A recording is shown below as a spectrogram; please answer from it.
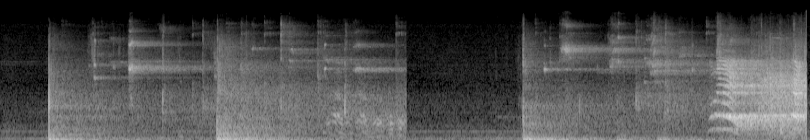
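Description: Table tennis play in a hall: the ball clicking off bats and table, brief high squeaks of shoes on the court floor, and sudden shouts or cheers after points, the loudest in the last second.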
